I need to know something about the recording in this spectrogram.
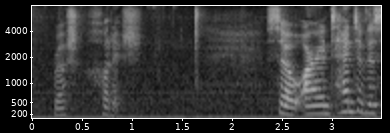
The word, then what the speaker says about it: Rosh Chodesh: That one I've learned to say right. I've been corrected. Is Rosh Chodesh. Emphasis on the first syllable, the way you should say it. Rosh Chodesh.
